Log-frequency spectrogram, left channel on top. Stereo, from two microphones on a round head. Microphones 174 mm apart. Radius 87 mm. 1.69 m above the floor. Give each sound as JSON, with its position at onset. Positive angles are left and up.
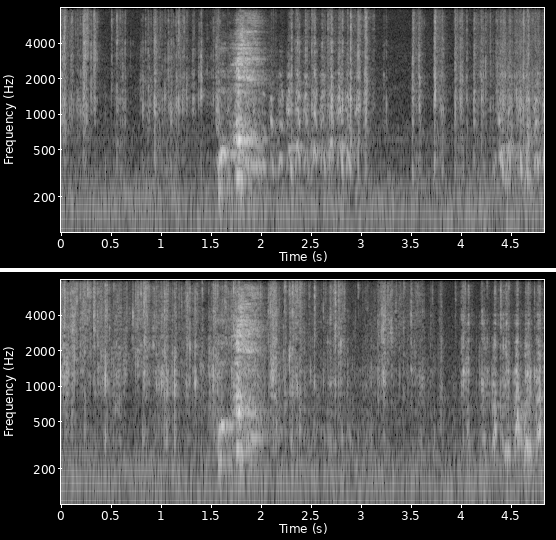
{"t": 1.6, "sound": "a sneeze", "side_deg": -30, "distance_m": 3.5}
